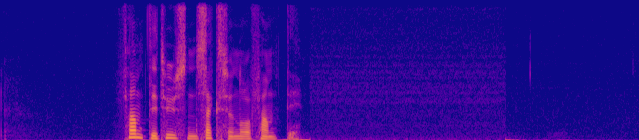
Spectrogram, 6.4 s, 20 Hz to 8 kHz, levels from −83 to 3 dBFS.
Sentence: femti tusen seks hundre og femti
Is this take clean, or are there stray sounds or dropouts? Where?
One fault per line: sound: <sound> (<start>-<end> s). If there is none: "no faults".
no faults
